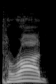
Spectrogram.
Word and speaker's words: Tyrod: I I think that's the case here with Trod Taylor because everybody's already always called him Tyrod Taylor.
